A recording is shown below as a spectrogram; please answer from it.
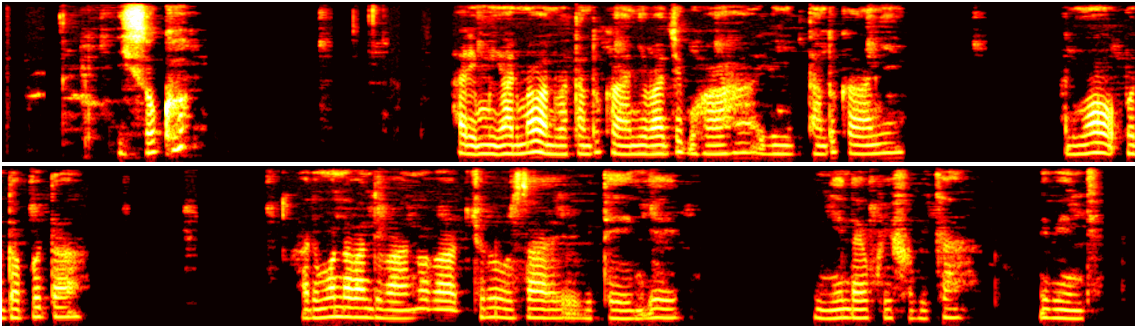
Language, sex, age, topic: Kinyarwanda, female, 25-35, finance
